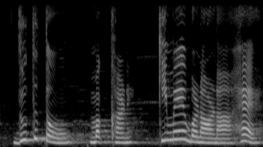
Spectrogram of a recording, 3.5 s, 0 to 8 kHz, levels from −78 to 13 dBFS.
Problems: constant background noise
